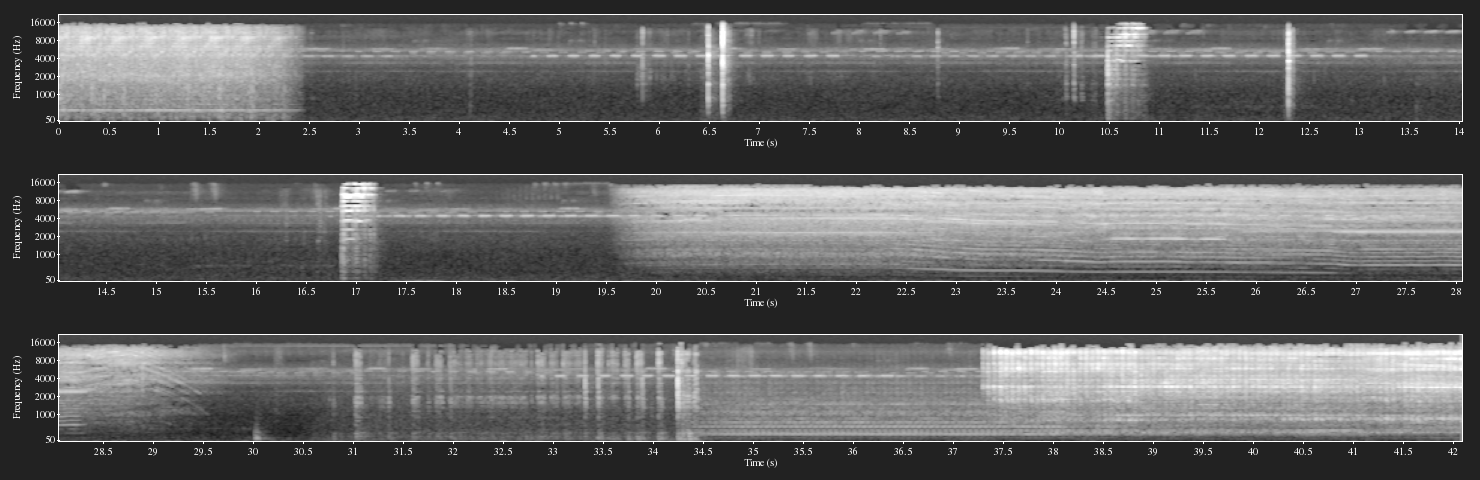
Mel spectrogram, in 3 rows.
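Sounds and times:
bandsaw blade cutting wood: 0.0s - 2.4s, 19.7s - 29.4s, 34.4s - 42.0s
bandsaw motor humming: 0.0s - 2.4s, 19.7s - 29.5s, 34.4s - 42.0s
machine whine falling in pitch: 34.3s - 41.0s.

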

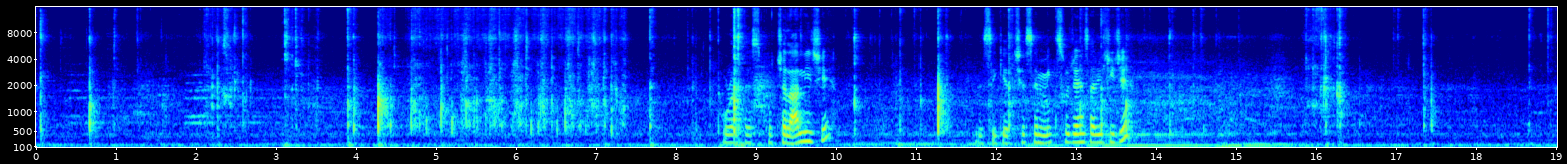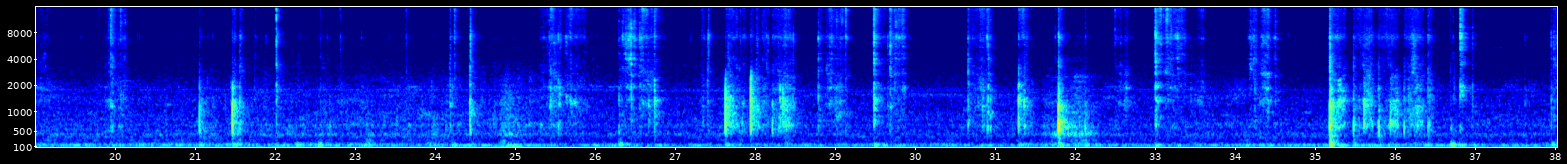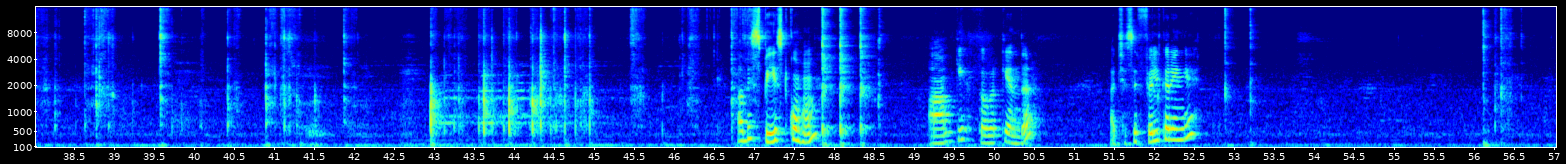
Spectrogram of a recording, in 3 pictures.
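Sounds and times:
spoon scraping metal bowl: 0.1s - 7.8s, 11.2s - 14.7s, 15.4s - 17.5s, 25.3s - 30.0s, 30.6s - 34.6s, 35.2s - 37.0s, 37.9s - 48.6s, 56.1s - 56.7s.

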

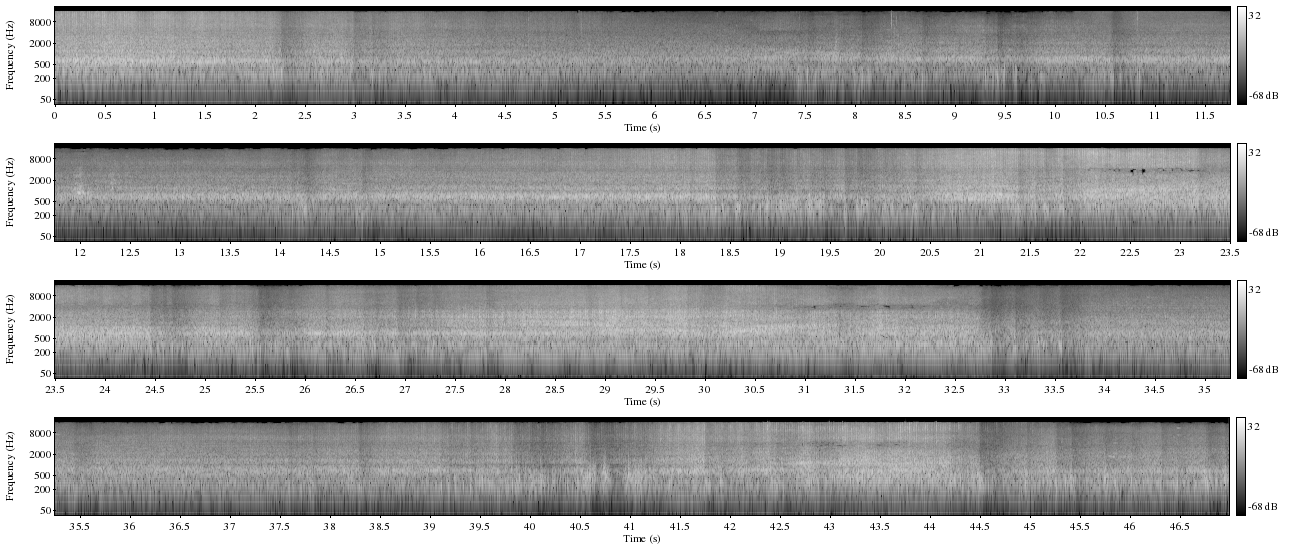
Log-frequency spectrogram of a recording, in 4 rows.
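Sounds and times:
tractor engines driving past: 0.0s - 46.9s.

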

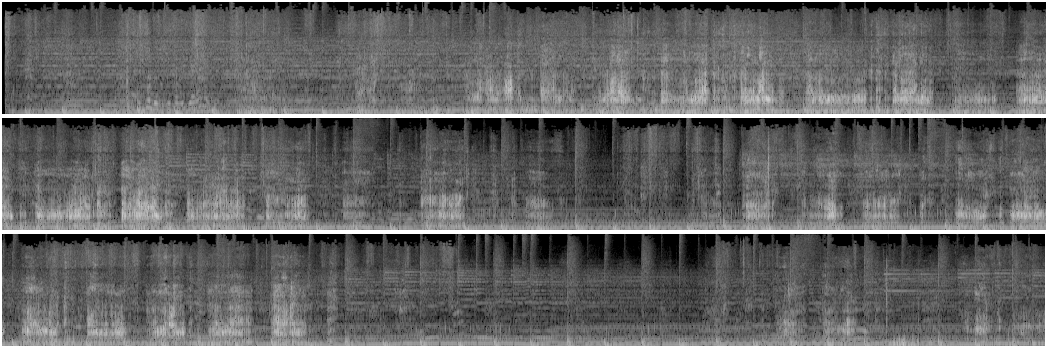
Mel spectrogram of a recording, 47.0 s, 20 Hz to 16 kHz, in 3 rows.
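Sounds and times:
background music: 0.0s - 46.9s
dog growling: 1.7s - 38.9s, 41.7s - 46.9s.

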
